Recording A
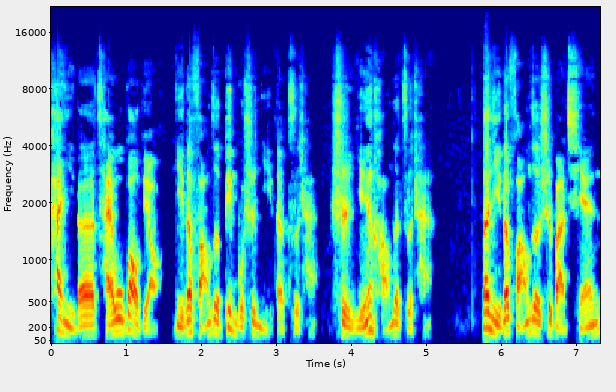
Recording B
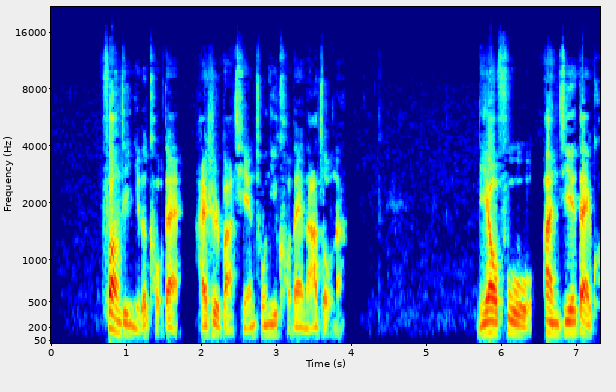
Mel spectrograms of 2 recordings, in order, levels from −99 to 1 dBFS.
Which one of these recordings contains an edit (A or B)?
A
